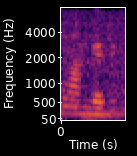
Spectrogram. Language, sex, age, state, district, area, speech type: Assamese, female, 60+, Assam, Tinsukia, rural, spontaneous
